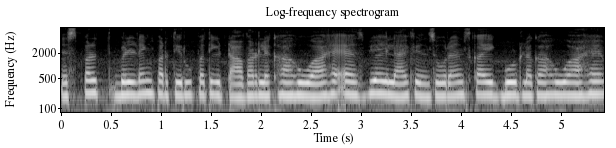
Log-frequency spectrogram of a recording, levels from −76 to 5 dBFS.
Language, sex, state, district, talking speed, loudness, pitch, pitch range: Hindi, female, Uttar Pradesh, Jalaun, 200 wpm, -14 LUFS, 205 Hz, 200-210 Hz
